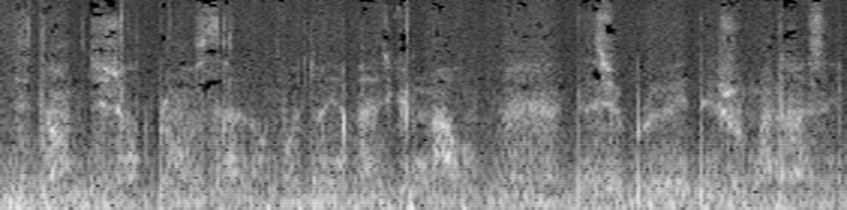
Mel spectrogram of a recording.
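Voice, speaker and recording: Noticeable background noise runs beneath a whispered voice. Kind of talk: ASMR whispered book reading.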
